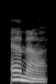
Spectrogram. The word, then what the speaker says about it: Enna: Enna, Italian pronunciation, na, listen, Sicilian, Castrugiuvani, Ancient Greek, Enna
